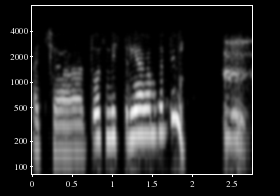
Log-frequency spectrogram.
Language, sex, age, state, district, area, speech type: Dogri, male, 18-30, Jammu and Kashmir, Udhampur, rural, conversation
